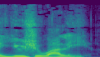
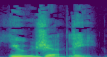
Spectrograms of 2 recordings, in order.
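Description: First: The word is not said with three syllables. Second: The word is said with three syllables. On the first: The speaker calls it wrong. "I hear usually a lot, but no" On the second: The speaker calls it right. "Three syllables"

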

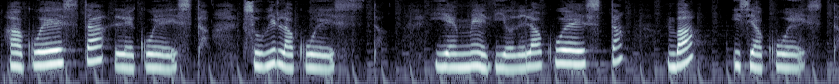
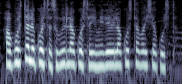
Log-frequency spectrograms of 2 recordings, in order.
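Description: First: It is said slowly. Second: It is said fast.

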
